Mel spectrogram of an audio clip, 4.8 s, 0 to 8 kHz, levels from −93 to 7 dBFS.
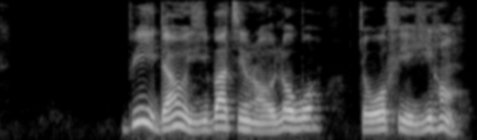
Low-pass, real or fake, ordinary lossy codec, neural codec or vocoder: none; fake; none; codec, 16 kHz, 4 kbps, FreqCodec, larger model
